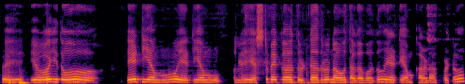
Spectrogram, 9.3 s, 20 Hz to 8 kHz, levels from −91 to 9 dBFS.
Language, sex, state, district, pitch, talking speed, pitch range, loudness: Kannada, female, Karnataka, Chamarajanagar, 225 Hz, 95 wpm, 215-235 Hz, -17 LUFS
